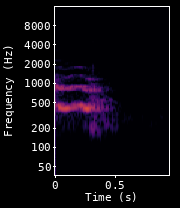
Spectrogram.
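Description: A dog gives a single close, high whimpering whine that fades out quickly into quiet.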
